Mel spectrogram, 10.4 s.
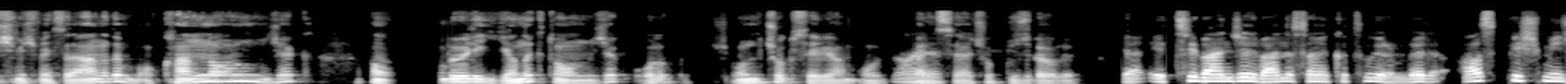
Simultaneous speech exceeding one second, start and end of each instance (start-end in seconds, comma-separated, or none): none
